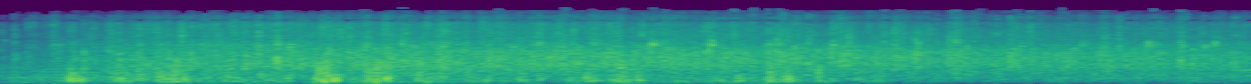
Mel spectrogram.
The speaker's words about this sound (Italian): Un applauso alla nuova beata.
